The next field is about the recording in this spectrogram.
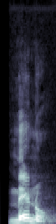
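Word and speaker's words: μένω: base se se tradujo del griego meno con acento en la e y quiere decir quedarse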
